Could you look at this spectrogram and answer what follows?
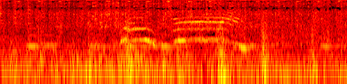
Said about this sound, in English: The hook was attached to a snaking iron chain that disappeared into a cavity past the iron grid of the bracket. This chain began to slowly but purposefully retract.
